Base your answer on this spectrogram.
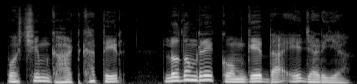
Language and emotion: Santali, neutral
